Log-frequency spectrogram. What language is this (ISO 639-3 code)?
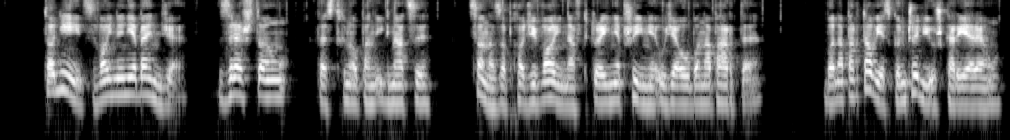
pol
